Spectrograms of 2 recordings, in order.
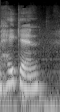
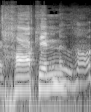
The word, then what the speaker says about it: Haken: And the singers are Ross Jennings from Haken and Michael Mills I from believe it's pronounced Hawken, not Haken, Hawken.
